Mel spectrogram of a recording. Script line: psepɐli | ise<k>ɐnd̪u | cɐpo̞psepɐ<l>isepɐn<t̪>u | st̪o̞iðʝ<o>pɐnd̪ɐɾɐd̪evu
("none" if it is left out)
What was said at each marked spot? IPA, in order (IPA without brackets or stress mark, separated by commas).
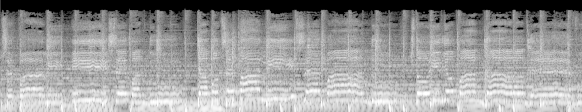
p, l, d̪, o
